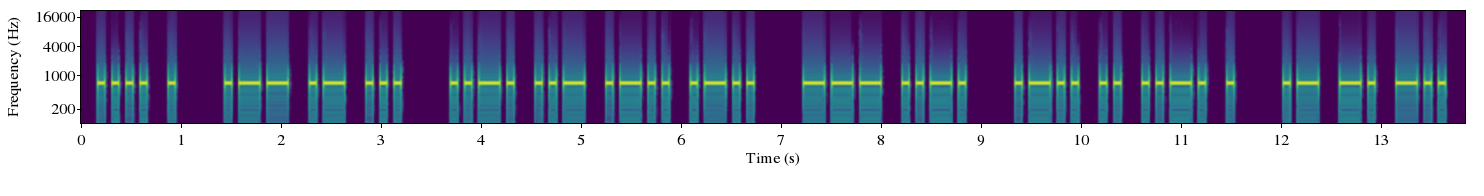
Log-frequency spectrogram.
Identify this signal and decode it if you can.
Morse code, heard as a keyed tone, about 17 wpm, 700 Hz. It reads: HE WAS FULL OF LIFE AND
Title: Sentences from Top 1100 Words 17wpm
